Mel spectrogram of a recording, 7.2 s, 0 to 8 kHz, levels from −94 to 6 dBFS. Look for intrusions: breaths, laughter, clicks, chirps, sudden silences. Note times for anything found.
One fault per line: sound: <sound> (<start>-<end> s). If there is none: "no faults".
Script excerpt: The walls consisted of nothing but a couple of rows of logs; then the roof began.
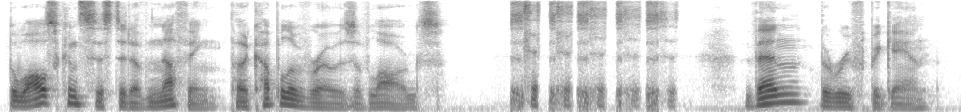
sound: laugh (3.8-5.1 s)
